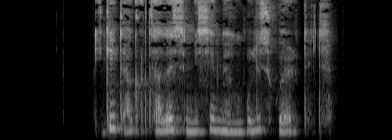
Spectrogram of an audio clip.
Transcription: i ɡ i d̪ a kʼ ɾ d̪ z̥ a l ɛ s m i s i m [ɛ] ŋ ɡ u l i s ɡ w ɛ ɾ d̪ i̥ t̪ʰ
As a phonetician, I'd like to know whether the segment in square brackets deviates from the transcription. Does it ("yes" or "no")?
no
